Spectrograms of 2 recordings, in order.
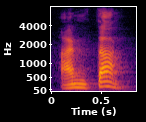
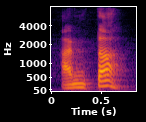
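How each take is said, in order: No difference in how they are said.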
